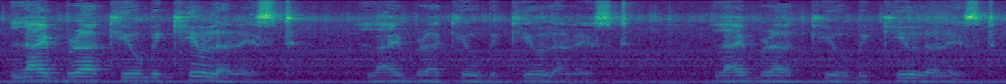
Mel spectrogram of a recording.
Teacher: I've said this word three times using bight vowel, then the first vowel of about, then boot vowel, then bit vowel, and then the stressed boot vowel, then the first vowel of about again, and bit vowel.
